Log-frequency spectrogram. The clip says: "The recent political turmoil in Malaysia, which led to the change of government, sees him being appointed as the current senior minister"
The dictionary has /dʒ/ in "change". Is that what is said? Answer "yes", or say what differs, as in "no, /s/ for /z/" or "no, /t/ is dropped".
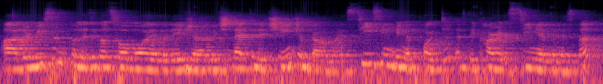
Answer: yes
